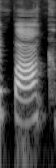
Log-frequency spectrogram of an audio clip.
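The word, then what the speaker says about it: Palk: में लिखा हुआ है पी एल के एग साइलेंट तो इसीलिए उसको वैसे पार्क बोला जाना चाहिए अगर पालिका तो वह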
